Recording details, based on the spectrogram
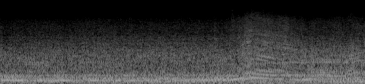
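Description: A race truck engine in the SRA IEL Truck Series sim races: a steady mid-pitched drone, then a sudden downshift and a rising, snarling throttle-up near the end, loud and close.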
